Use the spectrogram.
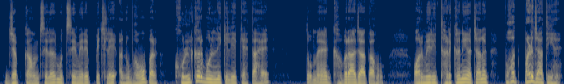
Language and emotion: Hindi, fearful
